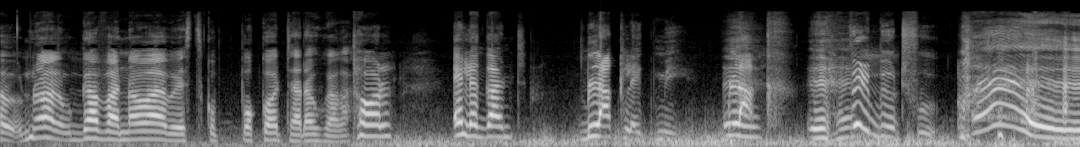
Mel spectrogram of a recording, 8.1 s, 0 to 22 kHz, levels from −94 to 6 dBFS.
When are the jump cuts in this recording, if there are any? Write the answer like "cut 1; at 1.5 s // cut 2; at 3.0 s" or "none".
cut 1; at 2.6 s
